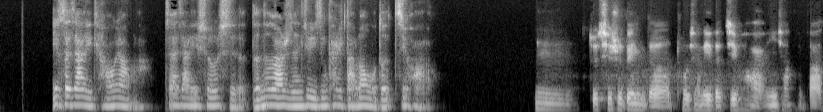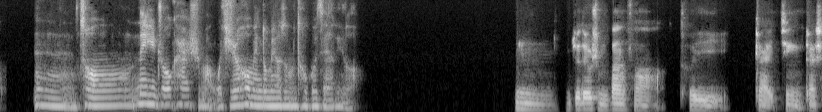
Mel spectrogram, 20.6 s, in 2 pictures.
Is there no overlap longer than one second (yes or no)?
yes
